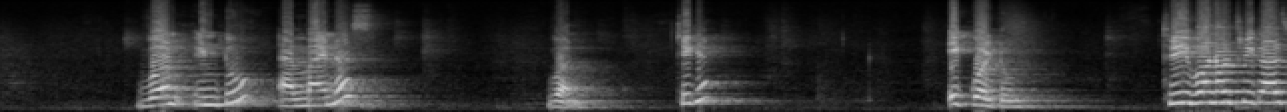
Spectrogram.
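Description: A young woman speaks clearly and calmly, close to a microphone, with pauses.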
